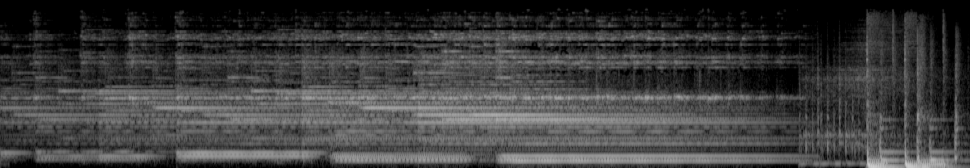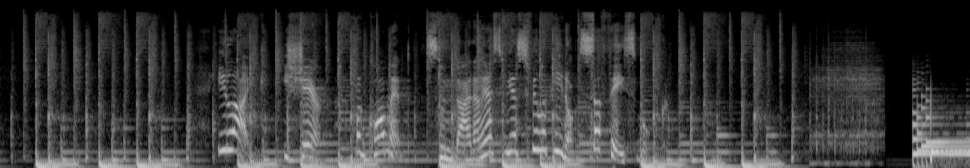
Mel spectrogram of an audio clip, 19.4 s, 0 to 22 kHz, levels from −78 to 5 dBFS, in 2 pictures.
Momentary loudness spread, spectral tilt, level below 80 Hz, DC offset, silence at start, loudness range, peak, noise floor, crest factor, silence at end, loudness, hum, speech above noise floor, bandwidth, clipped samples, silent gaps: 16 LU; -4.5 dB/octave; -28 dBFS; under 0.1%; 0 s; 7 LU; -2 dBFS; -42 dBFS; 20 dB; 0 s; -22 LUFS; none; 23 dB; 17.5 kHz; under 0.1%; none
